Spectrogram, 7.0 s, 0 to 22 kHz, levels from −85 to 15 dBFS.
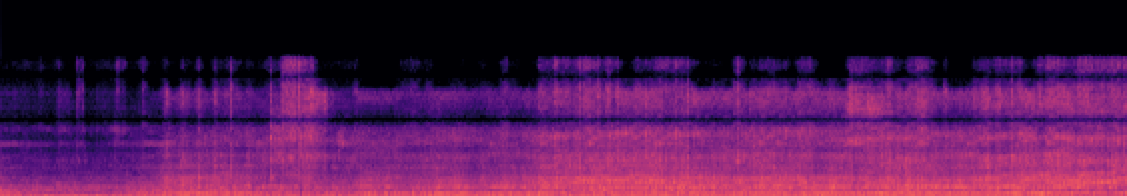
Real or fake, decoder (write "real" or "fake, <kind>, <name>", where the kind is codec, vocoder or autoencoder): fake, codec, SNAC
